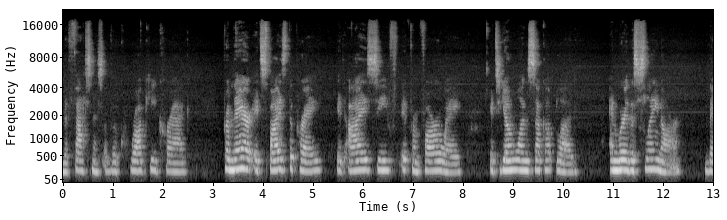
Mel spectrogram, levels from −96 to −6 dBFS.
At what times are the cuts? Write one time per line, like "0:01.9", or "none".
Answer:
none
